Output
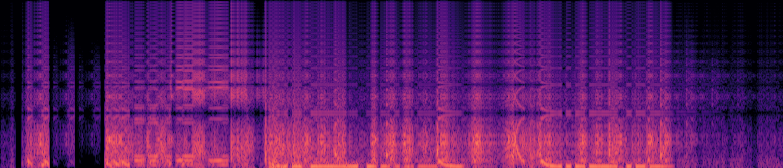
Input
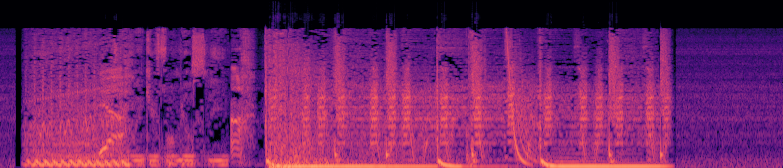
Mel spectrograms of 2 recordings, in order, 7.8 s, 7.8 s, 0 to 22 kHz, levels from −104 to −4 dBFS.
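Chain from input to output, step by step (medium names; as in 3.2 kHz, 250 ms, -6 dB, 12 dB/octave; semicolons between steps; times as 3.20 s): random holes in the spectrogram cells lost 21%; sample-and-hold 32×; dynamic bell 530 Hz, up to +7 dB, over -50 dBFS, Q 0.71; expander -49 dBFS; 0.49–1.05 s: mute; 1.70–2.47 s: resonant high shelf 1.8 kHz +8.5 dB, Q 3; band-passed feedback delay 257 ms, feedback 45%, band-pass 2.7 kHz, level -16.5 dB; compression 2:1, threshold -42 dBFS, peak gain reduction 10 dB; 3.46–5.22 s: three bands expanded up and down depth 100%; trim +1.5 dB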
